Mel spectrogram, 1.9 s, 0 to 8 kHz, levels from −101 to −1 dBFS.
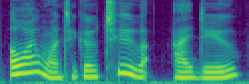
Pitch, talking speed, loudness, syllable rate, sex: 200 Hz, 255 wpm, -17 LUFS, 5.4 syllables/s, female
